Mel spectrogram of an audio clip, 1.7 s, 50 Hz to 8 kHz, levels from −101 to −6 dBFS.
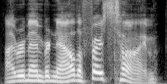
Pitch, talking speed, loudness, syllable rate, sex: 155 Hz, 215 wpm, -14 LUFS, 5.1 syllables/s, male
